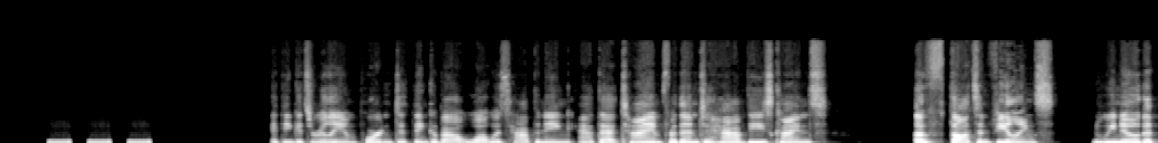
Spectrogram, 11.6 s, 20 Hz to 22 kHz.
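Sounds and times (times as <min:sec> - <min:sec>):
phone line tone after the caller hangs up: 0:00.5 - 0:01.5
speech: 0:02.7 - 0:08.3, 0:09.2 - 0:11.5.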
